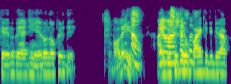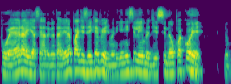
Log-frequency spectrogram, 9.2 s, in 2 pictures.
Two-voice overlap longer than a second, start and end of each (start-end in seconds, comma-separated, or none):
2.5-4.0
